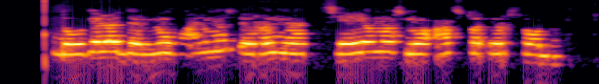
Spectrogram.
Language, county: Lithuanian, Panevėžys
